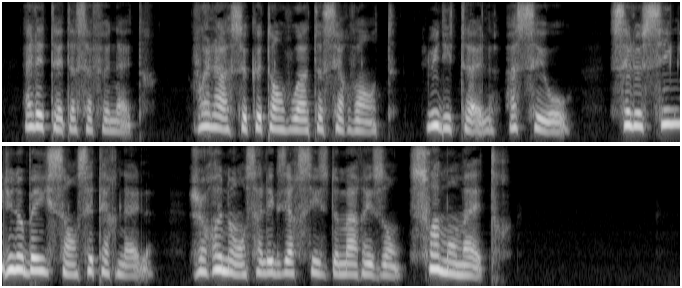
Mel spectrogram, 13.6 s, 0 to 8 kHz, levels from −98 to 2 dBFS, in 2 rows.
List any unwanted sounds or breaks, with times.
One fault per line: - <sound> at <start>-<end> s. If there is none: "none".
none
